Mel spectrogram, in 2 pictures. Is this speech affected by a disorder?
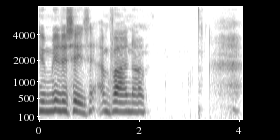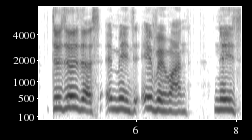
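Yes: motor neuron disease.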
